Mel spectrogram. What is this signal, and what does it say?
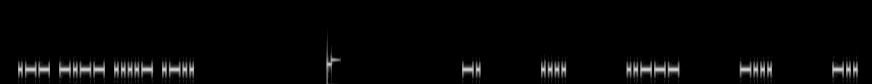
Morse code, heard as a keyed tone, about 36 wpm, spaced as for 17 wpm, 700 Hz. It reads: WY4L NH2BD
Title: USA Call Signs - 6x Character Spacing - 35wpm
